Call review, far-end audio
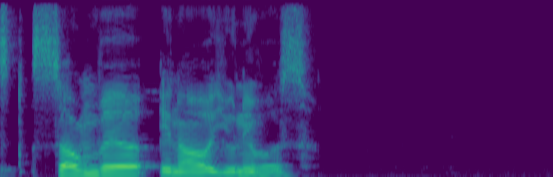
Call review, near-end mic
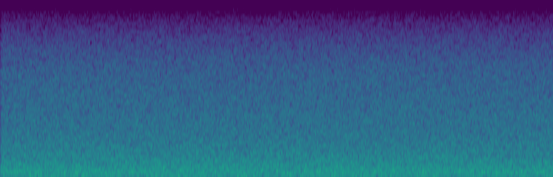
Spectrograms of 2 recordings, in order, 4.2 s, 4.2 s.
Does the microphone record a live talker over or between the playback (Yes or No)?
No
